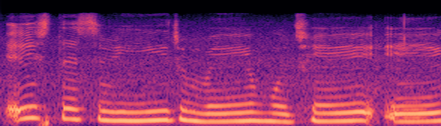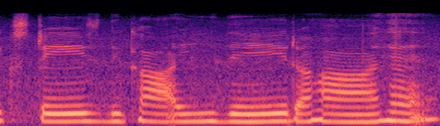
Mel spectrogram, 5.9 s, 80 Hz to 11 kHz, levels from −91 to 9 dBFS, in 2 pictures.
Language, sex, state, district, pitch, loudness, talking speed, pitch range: Hindi, female, Madhya Pradesh, Katni, 210 Hz, -10 LUFS, 100 wpm, 200-225 Hz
